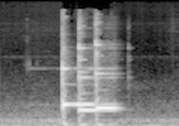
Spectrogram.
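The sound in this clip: Telephone ringing with an incoming call: three quick, bright electronic chimes in rapid succession lasting about half a second in all, alone over a faint low background.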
